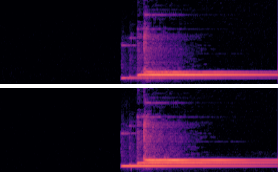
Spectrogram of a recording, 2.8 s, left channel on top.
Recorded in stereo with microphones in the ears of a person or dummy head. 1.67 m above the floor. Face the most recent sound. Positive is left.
turn(degrees=-20)  # may be behind; listen again after turning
